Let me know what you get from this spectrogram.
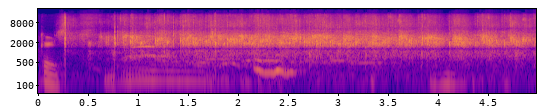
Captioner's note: audience applauding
